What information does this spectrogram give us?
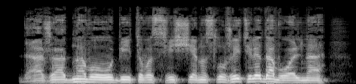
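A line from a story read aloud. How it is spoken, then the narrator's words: Deep bass booming. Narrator (Russian): басом прогудел епископ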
